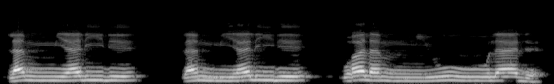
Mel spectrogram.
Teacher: Maka qalqalahnya hampir mendekati ke harokat kasrah.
